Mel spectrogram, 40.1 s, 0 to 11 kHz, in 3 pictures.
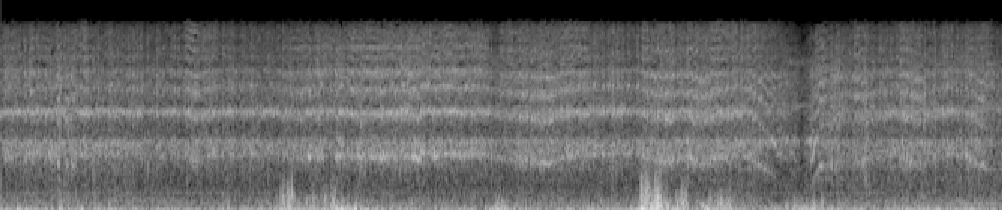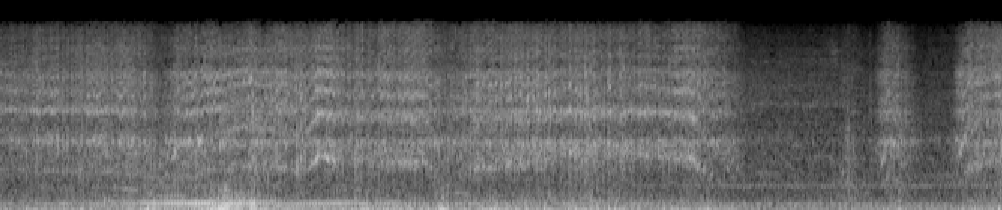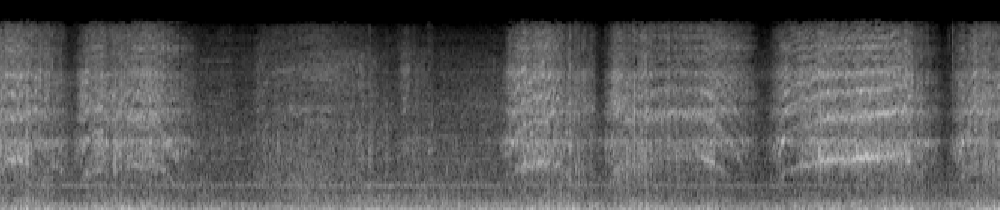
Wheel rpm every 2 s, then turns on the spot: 230, 230, 220, 220, 220, 130, 200, 140, 160, 180, 210, 90, 10, 110, 90, 0, 30, 130, 100, 150.
none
